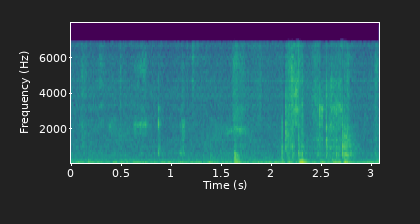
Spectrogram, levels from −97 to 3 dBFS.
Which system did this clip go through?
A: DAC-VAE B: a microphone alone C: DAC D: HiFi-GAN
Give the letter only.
C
